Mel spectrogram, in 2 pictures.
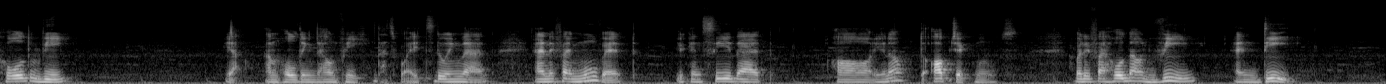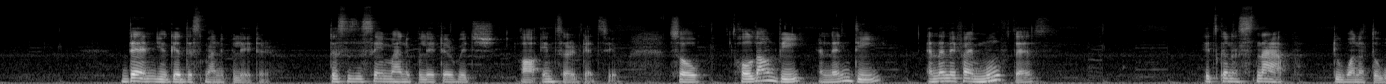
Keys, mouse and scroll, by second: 0.4-2.0 typing, 3.3 v, 4.6-8.6 typing, 11.2-14.7 typing, 16.5-16.9 typing, 22.0-27.3 typing.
